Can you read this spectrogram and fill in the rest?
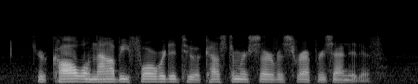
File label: Voice Forward Notice Message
